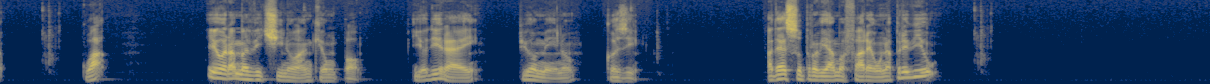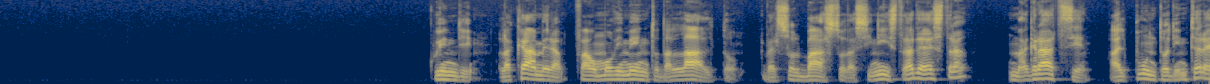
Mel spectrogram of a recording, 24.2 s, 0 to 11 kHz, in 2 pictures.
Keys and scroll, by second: 9.7 space.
